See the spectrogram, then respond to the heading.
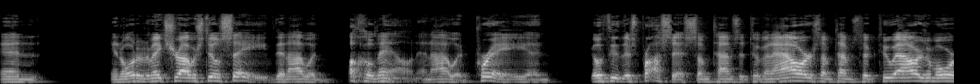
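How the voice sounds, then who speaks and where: A man talks at a fairly quick pace with vocal fry. His pitch is medium, with ordinary variation. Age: 70s. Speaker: bishop and bible teacher. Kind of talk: personal testimony; religious teaching. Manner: conversational with hesitations.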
